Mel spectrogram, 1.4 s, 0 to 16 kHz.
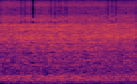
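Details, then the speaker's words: Greenheck make-up air unit in 95-plus-year-old building, fan running at 80 Hz during fire alarm shutdown test: damper shuts and the big fan's steady low roar eases off smoothly with no rattles; normal spin-down. "yep there it goes you can hear the fan dropping good deal"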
